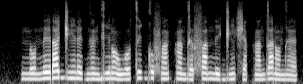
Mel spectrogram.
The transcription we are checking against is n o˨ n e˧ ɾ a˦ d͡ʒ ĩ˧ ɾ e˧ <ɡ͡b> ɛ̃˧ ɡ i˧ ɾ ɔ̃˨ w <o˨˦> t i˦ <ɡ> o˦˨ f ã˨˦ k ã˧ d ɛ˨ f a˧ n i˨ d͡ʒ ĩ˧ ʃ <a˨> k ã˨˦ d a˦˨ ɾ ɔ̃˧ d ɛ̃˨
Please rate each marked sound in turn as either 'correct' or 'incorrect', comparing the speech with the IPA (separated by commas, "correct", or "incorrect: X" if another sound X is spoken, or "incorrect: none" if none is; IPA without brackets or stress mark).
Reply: incorrect: ɡ, correct, correct, correct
